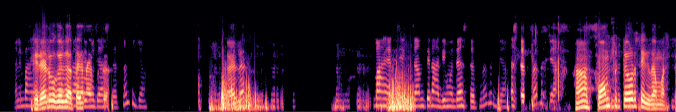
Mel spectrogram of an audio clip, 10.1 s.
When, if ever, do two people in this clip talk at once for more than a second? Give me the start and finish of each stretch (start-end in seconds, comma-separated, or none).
0.5-1.8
